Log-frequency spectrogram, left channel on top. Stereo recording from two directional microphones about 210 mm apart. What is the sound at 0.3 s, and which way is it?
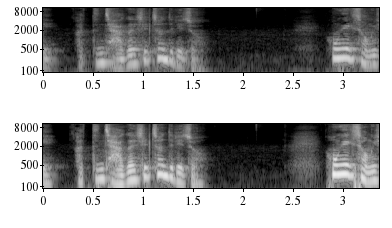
A woman's voice, 40° right (ahead or behind).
